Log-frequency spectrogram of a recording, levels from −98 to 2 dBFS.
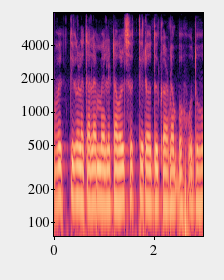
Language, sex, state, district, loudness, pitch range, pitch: Kannada, female, Karnataka, Bangalore, -13 LUFS, 150-160 Hz, 155 Hz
